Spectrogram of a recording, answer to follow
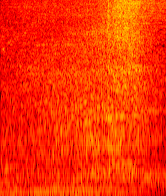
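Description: Logo-reveal sound effect: a swelling whoosh over a deep rumble, building to a bright hiss near the end as the logo forms.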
